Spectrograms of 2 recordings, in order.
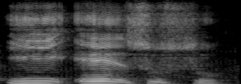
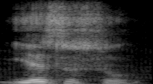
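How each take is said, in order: First: The name is said with four separate syllables. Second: The first two syllables merge into three syllables. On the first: This is the exact form of the name. "정확히는 이에수수입니다" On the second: This is the same name said quickly. "빨리 말하면 그냥 예수수"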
